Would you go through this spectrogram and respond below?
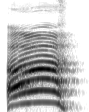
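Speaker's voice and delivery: short high yelp of frustration; frustrated yelp. Real, not acted. Streamer yelping at the lawyer's insinuation, frustrated. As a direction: let out a sharp exasperated cry.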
